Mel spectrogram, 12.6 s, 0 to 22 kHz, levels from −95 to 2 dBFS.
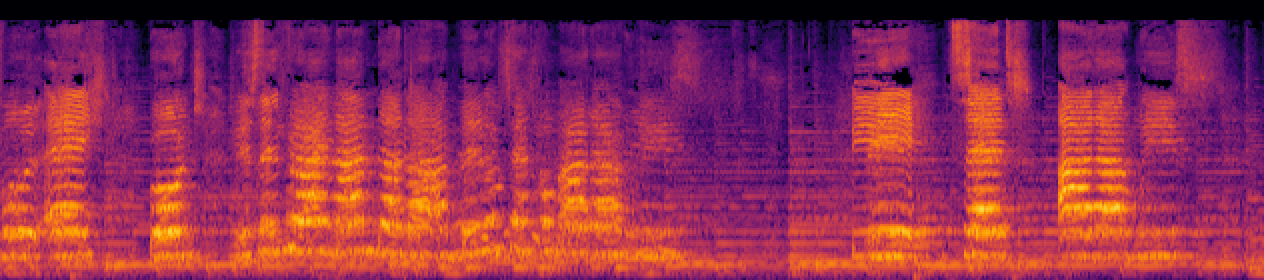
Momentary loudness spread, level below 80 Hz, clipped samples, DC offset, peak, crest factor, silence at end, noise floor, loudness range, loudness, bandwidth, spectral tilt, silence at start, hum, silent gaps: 19 LU; -60 dBFS; under 0.1%; under 0.1%; 0 dBFS; 18 dB; 0 s; -39 dBFS; 8 LU; -16 LUFS; 16.5 kHz; -2 dB/octave; 0 s; none; none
